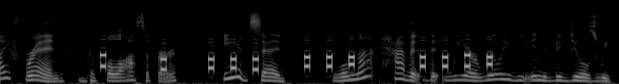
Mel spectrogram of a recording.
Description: DTMF, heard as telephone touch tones, dialled by machine, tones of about 50 ms, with speech in English. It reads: 9 1 441 880 8890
